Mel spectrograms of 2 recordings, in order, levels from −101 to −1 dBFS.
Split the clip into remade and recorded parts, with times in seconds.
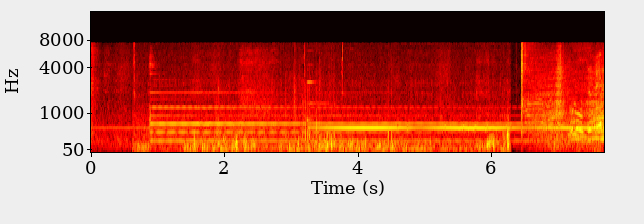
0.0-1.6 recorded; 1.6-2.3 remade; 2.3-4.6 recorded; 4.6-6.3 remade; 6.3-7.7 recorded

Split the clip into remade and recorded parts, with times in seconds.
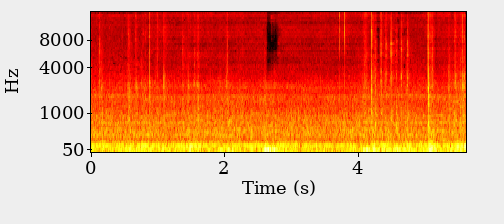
0.0-0.8 recorded; 0.8-4.2 remade; 4.2-5.0 recorded; 5.0-5.6 remade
